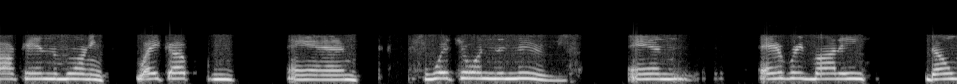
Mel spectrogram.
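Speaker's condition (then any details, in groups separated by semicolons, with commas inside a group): Cerebral palsy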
